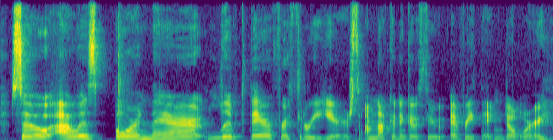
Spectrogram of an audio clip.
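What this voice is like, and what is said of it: Southern US accent. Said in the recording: “if you can't tell from my accent, I was born in the South in the United States”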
